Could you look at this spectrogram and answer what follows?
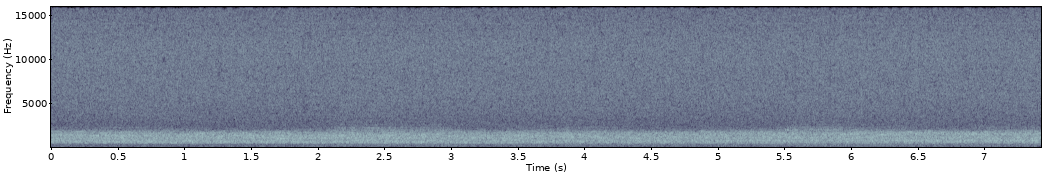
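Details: Steady broadband rumble like a passing vehicle or train, with no animal voices.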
